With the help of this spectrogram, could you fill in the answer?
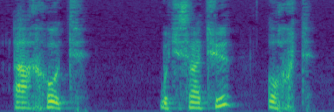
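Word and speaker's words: אח: And this word is pronounced as akh.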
